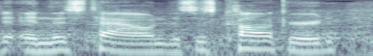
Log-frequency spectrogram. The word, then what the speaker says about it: Concord: this town this is conquered it's spelled Co n c Rd so it looks like Concord but it's actually conquered New Hampshire and and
